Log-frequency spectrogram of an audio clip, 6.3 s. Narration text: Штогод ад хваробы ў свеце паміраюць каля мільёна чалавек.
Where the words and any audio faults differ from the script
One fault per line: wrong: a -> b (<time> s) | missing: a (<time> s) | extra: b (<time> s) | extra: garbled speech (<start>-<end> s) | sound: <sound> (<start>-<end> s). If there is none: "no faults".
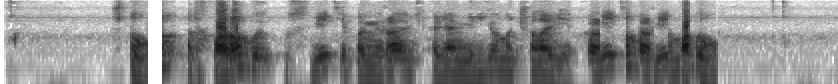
sound: dropout (1.1-1.2 s)
extra: garbled speech (4.4-5.4 s)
